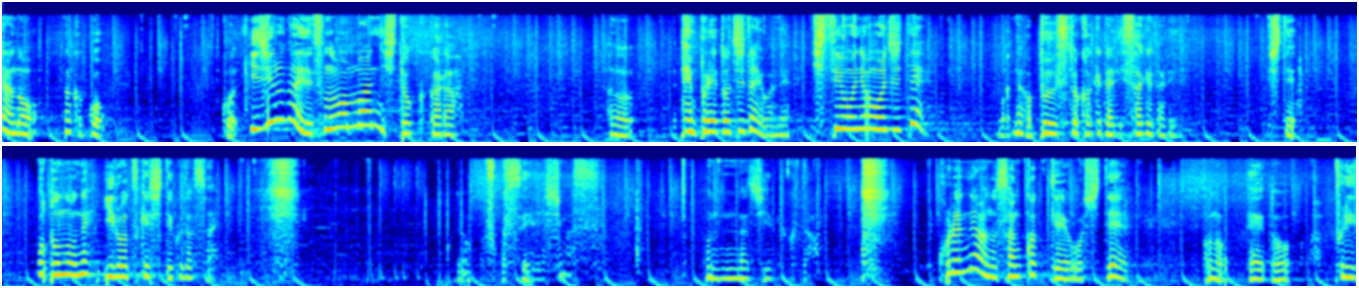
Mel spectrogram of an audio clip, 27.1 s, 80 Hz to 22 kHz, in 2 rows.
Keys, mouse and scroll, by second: 1.6 click, 4.7 click, 8.7 click, 12.4 click, 15.8 click, 17.1-18.6 drag, 20.5 click, 23.7 click.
